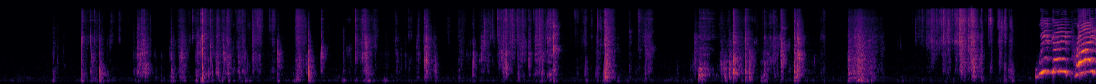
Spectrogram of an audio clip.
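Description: Hockey card packs being torn open and their wrappers crinkling as the cards are handled. It is an irregular run of crinkling and rustling that starts about two seconds in and comes and goes in short bursts.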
